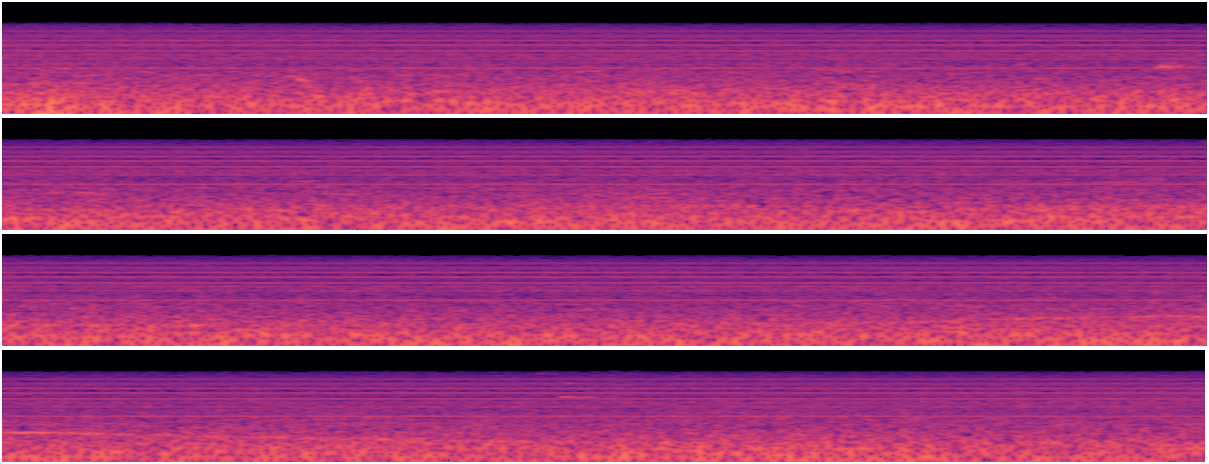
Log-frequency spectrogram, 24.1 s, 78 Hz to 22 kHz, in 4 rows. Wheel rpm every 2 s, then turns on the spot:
0, 0, 0, 0, 0, 0, 0, 0, 0, 0, 0, 0.
none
